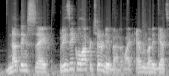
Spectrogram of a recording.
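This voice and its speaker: Over music in the background, the voice moves at a very fast pace with an upbeat tone and lively intonation. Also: man. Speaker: reaction video host. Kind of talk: casual chat, reaction video commentary. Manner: friendly, upbeat. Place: home room.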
